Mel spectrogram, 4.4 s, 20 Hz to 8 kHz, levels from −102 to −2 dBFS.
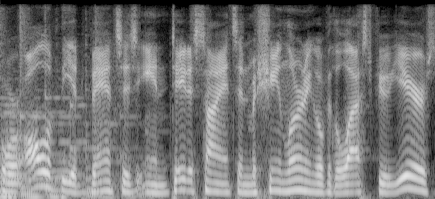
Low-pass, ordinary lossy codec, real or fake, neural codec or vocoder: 7.2 kHz; AAC, 48 kbps; real; none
